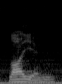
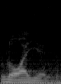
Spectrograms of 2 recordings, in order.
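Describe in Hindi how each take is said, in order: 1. पहला अक्षर 'lie' जैसा सुनाई देता है। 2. पहला अक्षर 'loy' जैसा सुनाई देता है। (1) "Actual pronunciation skill lion" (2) "not लॉयन"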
